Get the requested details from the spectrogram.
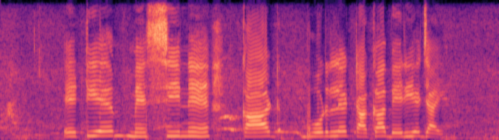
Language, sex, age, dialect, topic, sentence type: Bengali, female, 18-24, Western, banking, statement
